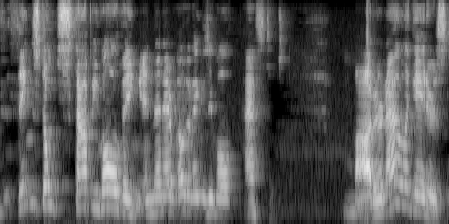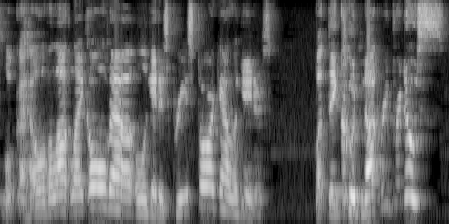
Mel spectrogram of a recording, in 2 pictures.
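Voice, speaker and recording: A man's voice: high voice, pushed and bright, dull audio. A man giving ranting commentary as the host of a script review, exasperated, sarcastic and full of swearing. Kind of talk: ranting commentary mixed with dramatic script reading.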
